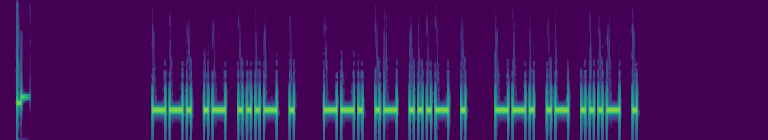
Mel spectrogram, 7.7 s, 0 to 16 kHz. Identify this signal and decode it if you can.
Morse code, heard as a keyed tone, about 28 wpm, 700 Hz. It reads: GAVE GAVE GAVE
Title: Top 500 Words Repeated 28wpm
